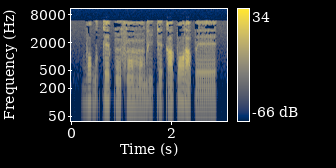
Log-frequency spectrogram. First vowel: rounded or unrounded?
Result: rounded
